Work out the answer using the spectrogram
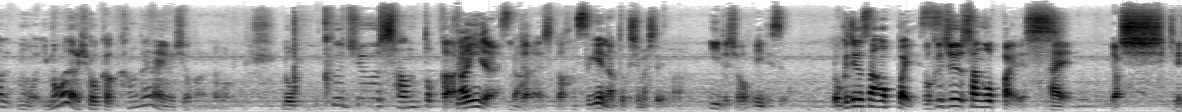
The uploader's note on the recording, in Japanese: いつになくアンニュイな空気たちこめるカラオケボックスでの収録によるものか。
